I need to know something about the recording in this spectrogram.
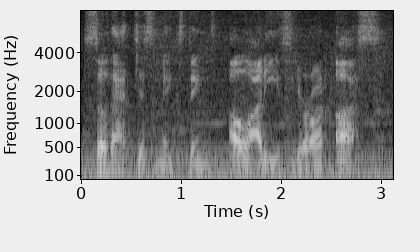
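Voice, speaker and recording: A young man with a hoarse voice from a cold, giving rambling, laid-back commentary while he plays a game. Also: fairly low pitch, measured pace. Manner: rambling, laid-back, frequent fillers and throat clearing. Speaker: gameplay commentator. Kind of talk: casual let's play commentary. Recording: game music playing behind.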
